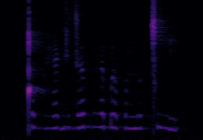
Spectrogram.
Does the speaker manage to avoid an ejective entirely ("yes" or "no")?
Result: yes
